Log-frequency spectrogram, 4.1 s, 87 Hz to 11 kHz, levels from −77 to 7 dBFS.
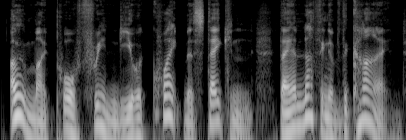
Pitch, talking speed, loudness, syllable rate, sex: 115 Hz, 205 wpm, -19 LUFS, 5.6 syllables/s, male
